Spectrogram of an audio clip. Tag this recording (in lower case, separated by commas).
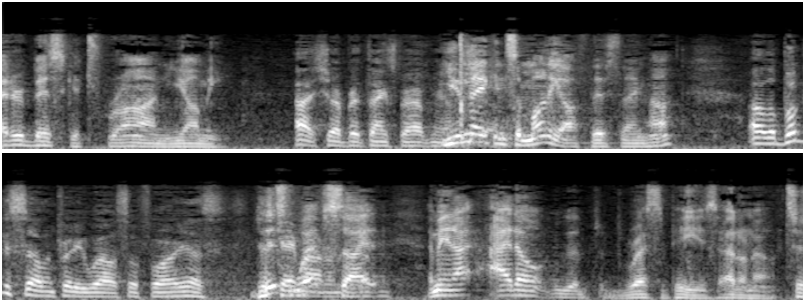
speech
